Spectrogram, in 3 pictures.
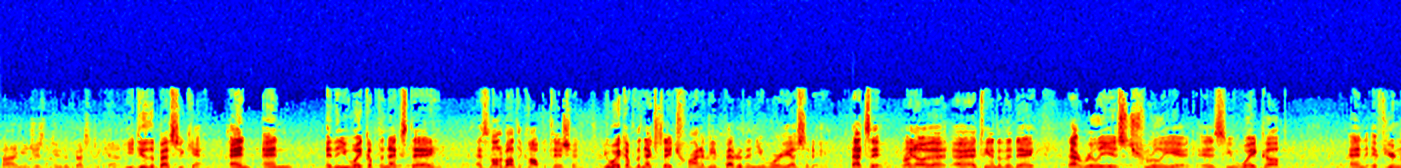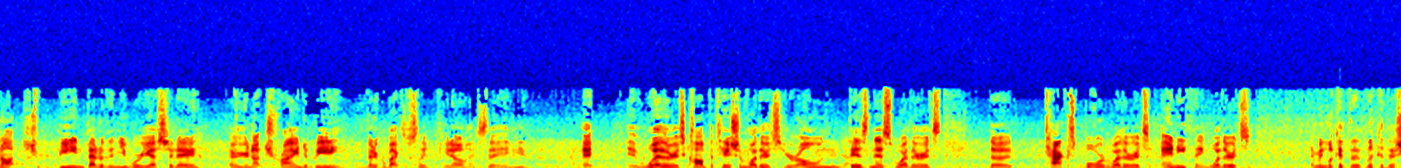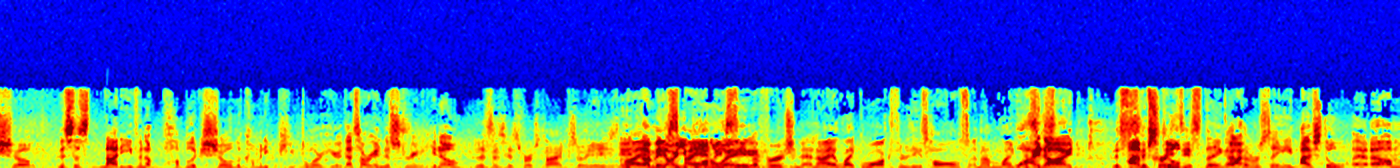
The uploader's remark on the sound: BBI Autosport live from SEMA 2015.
